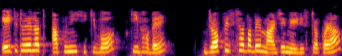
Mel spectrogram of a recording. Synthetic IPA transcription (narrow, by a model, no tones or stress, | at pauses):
ejtutɔɹɛlɔtapunixikibɔ | kibʱabɛ | dɹɔpɹistʰɔɹbabɛmaɹd͡ʒinːiɹdistɔkɔɹa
